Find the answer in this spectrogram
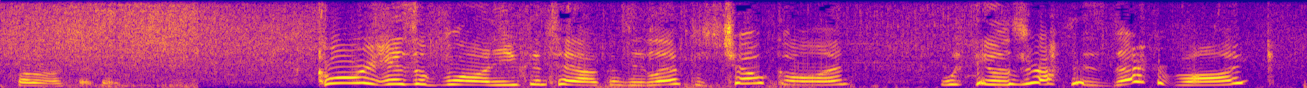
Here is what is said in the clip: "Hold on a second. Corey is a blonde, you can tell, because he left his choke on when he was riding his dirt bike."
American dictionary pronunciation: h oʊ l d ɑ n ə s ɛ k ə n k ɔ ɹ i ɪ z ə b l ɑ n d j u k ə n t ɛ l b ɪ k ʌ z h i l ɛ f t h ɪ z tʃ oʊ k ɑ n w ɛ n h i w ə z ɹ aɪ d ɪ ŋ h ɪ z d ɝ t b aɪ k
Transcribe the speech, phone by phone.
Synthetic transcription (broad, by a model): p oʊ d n ə s ɛ k ə n k ɔ ɹ i ɪ z ə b ɑ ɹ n j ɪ k ə n t ɛ l k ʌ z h i l ɛ f t h ɪ z tʃ oʊ k n w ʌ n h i w ə z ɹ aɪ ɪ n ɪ z d ɝ t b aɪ k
